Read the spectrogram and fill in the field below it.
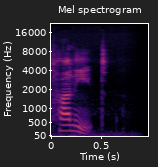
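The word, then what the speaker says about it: H'aanit: It would, I guess, just be learning to pronounce it. It is Hanit.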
